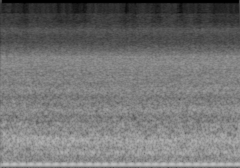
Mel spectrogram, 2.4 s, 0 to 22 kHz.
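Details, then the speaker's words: 1970 Chevrolet C10 with 350 Chevy V8 that probably sat about 20 years, cold start on choke after replacing a badly worn timing chain and setting timing: steady even idle, previous tapping noise gone. "sounds good though tapping noise is already gone"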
